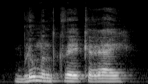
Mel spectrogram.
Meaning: flower farm
- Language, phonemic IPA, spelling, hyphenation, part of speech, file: Dutch, /ˈblu.mə(n).kʋeː.kəˌrɛi̯/, bloemenkwekerij, bloe‧men‧kwe‧ke‧rij, noun, Nl-bloemenkwekerij.ogg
